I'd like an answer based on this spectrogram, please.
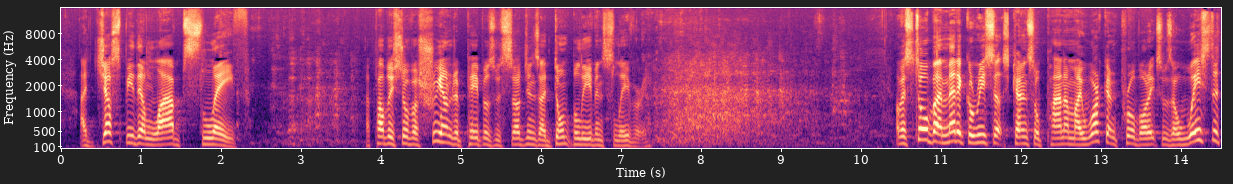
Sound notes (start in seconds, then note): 7.3 laughter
